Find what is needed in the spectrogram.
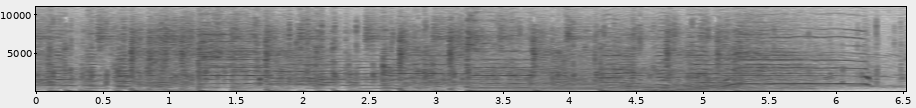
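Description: TV game show's closing theme music playing over the end credits, with a steady beat of sliding bass notes. A single long note comes in and is held about five seconds in.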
